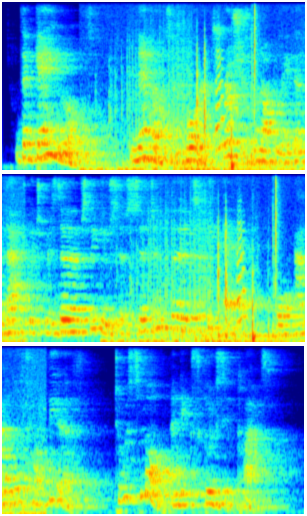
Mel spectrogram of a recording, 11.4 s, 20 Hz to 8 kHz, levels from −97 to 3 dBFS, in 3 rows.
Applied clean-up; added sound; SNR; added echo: none; Squeak; 1 dB; reverberation time 1.2 s.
